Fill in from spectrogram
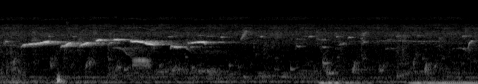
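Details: Javan pied starling kept in an aviary opens with a clear, slightly warbling whistled phrase lasting about two seconds, followed by faint scattered chips and low background rumble.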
